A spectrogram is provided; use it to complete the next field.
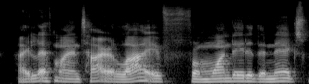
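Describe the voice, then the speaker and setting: Medium-pitched male speech in a Spanish accent, at a moderate pace with ordinary pitch variation, over a quiet background. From Guatemala. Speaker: interview guest sharing life story. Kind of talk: podcast interview, personal testimony. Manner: casual, many fillers and repetitions.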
